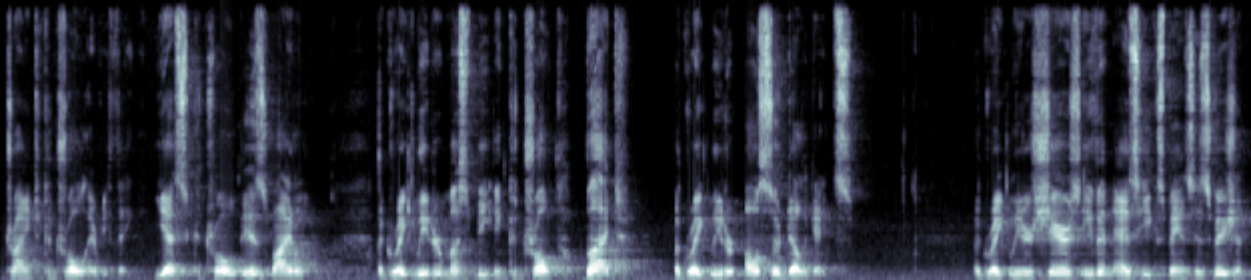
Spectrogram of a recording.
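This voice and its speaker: A man acts out a wealthy father who wants to control things and is full of regret. He speaks in a mid-pitched voice as if in a staged drama. The sound is distant, with the long echo of a hall. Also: a little slow, natural voice. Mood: persuasive. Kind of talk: staged play reading. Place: theatre hall. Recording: distant mic in echoey hall.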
